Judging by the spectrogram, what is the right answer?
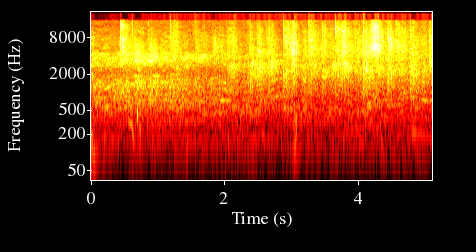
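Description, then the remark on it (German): A crowd claps steadily throughout, a dense crackling wash of applause with a few sharper bursts, filling the whole stretch without pause or any clear voice on top. “Die Leute klatschen.”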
